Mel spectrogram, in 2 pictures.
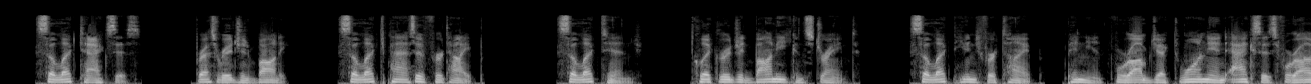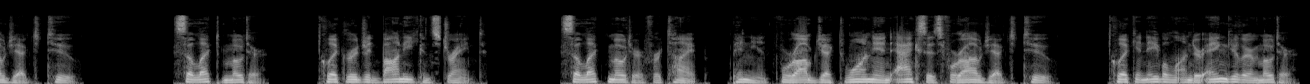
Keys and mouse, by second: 1.0 right click, 1.8 middle click, 6.5 right click, 7.5 middle click, 8.0-9.5 drag, 10.1-13.2 drag, 16.3 middle click, 26.0-26.2 middle drag.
